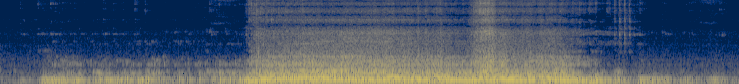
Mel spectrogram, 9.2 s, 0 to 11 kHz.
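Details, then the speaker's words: S10 truck with an engine swap (a 4.3 is mentioned), warming up: deep rumble rises with revs over a choppy, stumbling beat and strong vibration felt in the cab; the engine is badly misfiring. "oh man if you could fill this right now that misfires no joke"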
